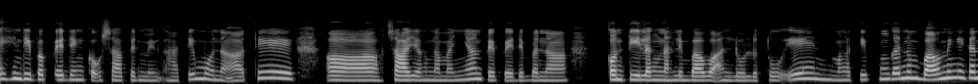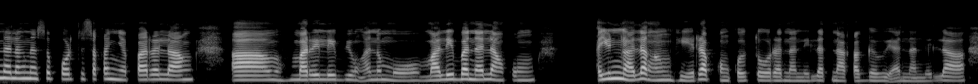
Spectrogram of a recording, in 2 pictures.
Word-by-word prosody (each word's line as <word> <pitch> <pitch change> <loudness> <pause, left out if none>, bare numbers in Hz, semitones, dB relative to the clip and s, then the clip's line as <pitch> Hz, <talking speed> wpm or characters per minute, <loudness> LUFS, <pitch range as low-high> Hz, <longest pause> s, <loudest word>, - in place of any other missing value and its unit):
Ay, 250 - -1
hindi 255 -1 +3
ba 230 - +2
puwedeng 215 0 -1
kausapin 190 0 -5
mo 185 - -8
'yong 180 - -16
ate 180 +6 -8
mo 250 - -1
na, 190 - -4 0.2
"Ate, 290 +8 -4 0.7
ah, 195 -1 +3 0.2
sayang 200 -2 +3
naman 190 +2 -7
'yan, 250 +2 +1
pupuwede 185 -2 -3
ba - - -2
na 185 - -1 0.6
konti 220 0 +3
lang, 200 0 +3
na 190 - -1
halimbawa 190 -1 0
ang 185 0 -7
lulutuin", 190 +9 -3 0.2
mga 200 0 -6
tipong 230 +3 -5
gao'n 280 +2 +3
ba. 225 0 +7
Humingi 305 +5 +2
ka 295 - +6
na 290 -1 +4
lang 275 0 +2
ng 270 - +1
suporta 250 -2 -4
sa 245 - -2
kanya 240 -4 -1
para 220 +1 +4
lang, 210 0 +5 0.4
ah, 205 -1 +6
ma-relieve 220 0 +3
'yong 200 - -10
ano 210 +1 -4
mo, 180 -1 -5 0.3
maliban 230 +4 +5
na 220 - +5
lang 215 -4 +2
kung 195 0 -9 0.7
ayun 265 +5 +5
nga 205 -5 +5
lang, 255 -3 +5
ang 200 +1 -3
hirap 195 +5 +1
kung 185 -2 -9
kultura 180 0 -5
na 175 -1 -7
nila't 175 +2 -7
nakagawian 170 -1 -6
na 155 - -7
nila, 175 +3 -4
205 Hz, 180 wpm, -24 LUFS, 185-230 Hz, 0.7 s, ba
